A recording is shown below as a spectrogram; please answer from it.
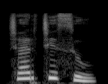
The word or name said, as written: ಚರ್ಚಿಸು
